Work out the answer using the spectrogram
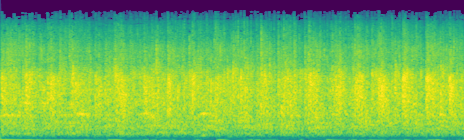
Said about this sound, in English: Clap your hands and pray. It is going right now. Clap your hands and pray.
